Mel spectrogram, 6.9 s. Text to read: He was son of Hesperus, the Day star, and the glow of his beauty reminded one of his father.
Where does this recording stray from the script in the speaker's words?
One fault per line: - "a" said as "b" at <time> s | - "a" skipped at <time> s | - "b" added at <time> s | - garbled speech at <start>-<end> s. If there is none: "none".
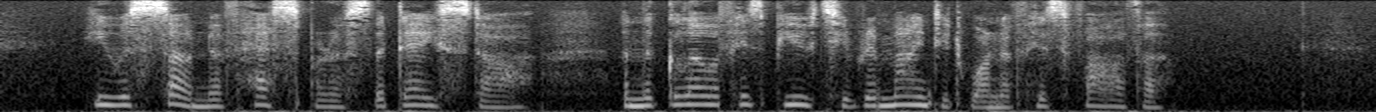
none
